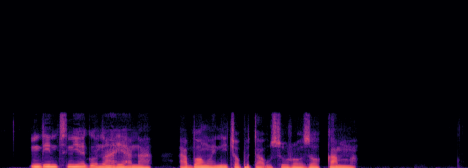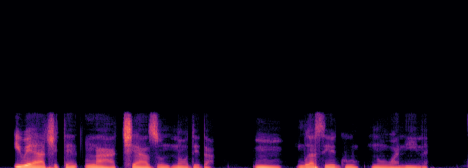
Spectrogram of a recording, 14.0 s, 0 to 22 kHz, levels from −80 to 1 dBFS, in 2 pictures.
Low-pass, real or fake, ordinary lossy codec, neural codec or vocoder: 7.2 kHz; fake; none; codec, 16 kHz, 0.8 kbps, ZipCodec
